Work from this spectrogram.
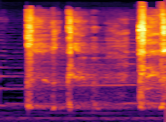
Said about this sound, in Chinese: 我这电话费可不是用来听你咳嗽的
